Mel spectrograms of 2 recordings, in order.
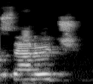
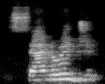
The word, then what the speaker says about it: sandwich: Okay, note CH can be pronounced either J or Ch in spinach. You can say spinach or spinach, two possibilities. And it's pronounced J in sandwich in British English and Ch in American English. And the word sandwich, British sandwich, American sandwich.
